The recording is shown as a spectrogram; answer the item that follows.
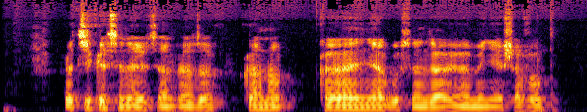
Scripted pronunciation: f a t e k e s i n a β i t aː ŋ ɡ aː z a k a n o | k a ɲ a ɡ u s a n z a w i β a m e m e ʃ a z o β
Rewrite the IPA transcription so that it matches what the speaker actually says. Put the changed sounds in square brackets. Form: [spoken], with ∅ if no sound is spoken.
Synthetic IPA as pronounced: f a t [i] k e s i n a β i t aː ŋ ɡ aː z a k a n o | k a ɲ a ɡ u s a n z a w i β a m e [ɲ] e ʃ a [v] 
